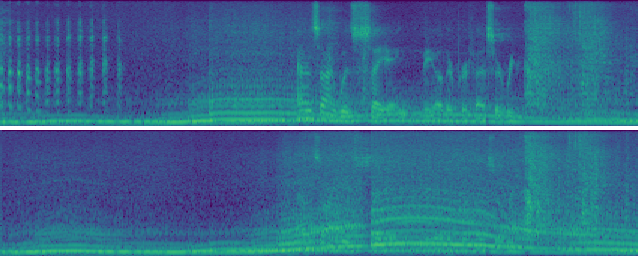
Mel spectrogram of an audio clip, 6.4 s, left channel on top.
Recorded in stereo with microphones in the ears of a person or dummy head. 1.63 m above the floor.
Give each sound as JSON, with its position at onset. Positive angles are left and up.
{"t": 3.0, "sound": "a man speaking", "side_deg": 50, "distance_m": 0.8}
{"t": 5.2, "sound": "footsteps", "side_deg": -10, "distance_m": 4.0}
